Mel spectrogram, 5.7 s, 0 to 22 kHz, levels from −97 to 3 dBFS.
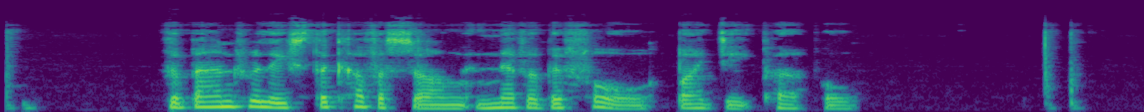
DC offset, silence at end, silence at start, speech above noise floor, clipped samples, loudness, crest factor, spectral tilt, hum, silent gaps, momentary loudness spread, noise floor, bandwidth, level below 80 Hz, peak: under 0.1%; 0.35 s; 0.05 s; 61 dB; under 0.1%; -18 LUFS; 18 dB; -4 dB/octave; none; none; 18 LU; -79 dBFS; 10 kHz; -64 dBFS; -2 dBFS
